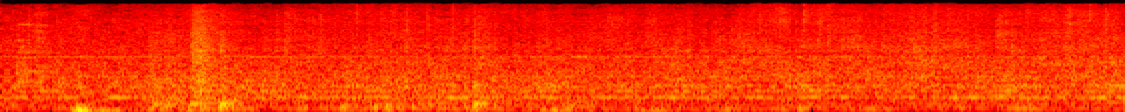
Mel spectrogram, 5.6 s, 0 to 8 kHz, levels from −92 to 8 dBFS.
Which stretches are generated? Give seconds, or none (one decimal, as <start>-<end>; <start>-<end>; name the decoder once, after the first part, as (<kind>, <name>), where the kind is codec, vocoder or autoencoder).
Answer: 0.6-5.6 (codec, DAC)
